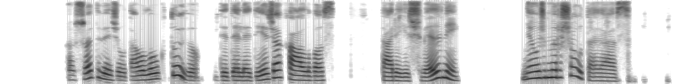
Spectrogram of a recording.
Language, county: Lithuanian, Panevėžys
